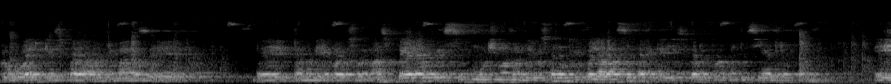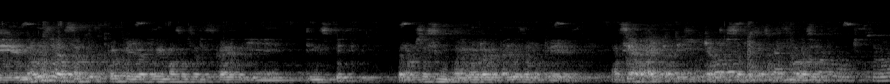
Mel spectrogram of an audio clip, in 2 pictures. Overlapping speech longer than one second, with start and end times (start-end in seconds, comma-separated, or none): 15.9-17.2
